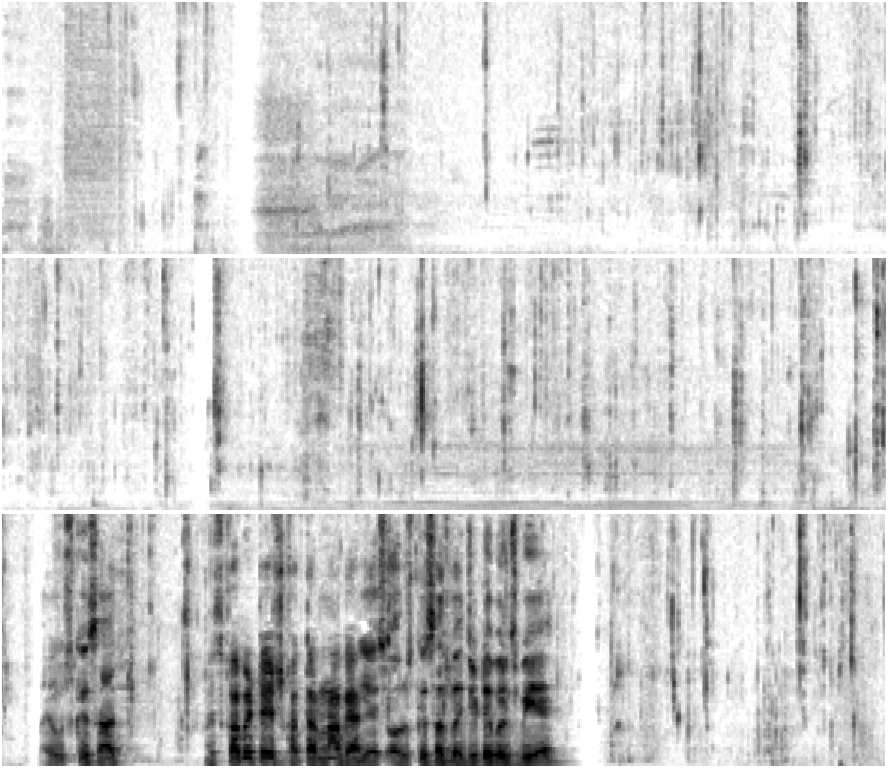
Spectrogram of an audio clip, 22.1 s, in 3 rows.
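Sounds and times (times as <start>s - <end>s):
person chewing chicken: 1.1s - 15.0s, 15.6s - 16.6s, 19.7s - 22.0s.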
